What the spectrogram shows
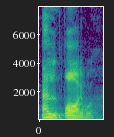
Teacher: ta hərfində dil demək olar ki, üst damağa yaxınlaşdırılaraq, sıxılaraq tələffüz olunur.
